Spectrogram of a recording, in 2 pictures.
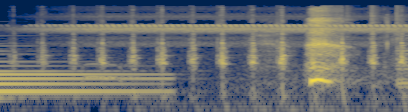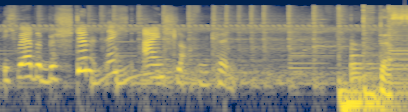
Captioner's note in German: seufzend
